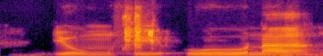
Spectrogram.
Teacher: nun sukun bertemu dengan huruf fa, bacaan ikhfa, dibaca samar-samar.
